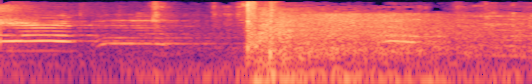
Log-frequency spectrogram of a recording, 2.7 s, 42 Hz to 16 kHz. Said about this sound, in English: A 96 gun salute.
